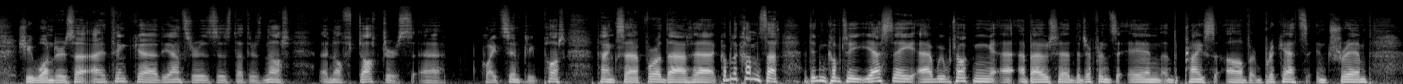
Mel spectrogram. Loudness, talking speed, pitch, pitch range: -21 LUFS, 205 wpm, 110 Hz, 100-120 Hz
